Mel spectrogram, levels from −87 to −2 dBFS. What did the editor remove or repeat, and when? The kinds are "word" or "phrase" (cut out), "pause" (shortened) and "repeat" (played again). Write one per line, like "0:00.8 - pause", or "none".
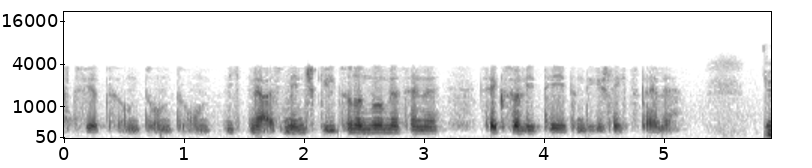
none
